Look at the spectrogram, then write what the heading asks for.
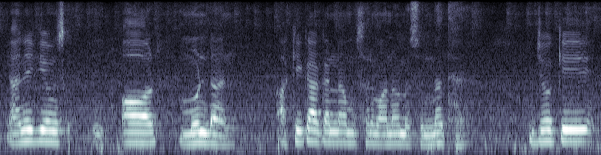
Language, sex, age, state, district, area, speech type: Urdu, male, 18-30, Bihar, Saharsa, rural, spontaneous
